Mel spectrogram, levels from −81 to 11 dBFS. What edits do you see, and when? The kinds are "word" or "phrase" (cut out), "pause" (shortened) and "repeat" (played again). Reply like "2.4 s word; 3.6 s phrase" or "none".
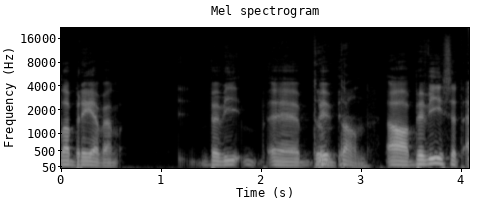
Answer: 3.1 s pause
